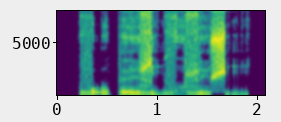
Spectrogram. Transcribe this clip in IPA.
v o̰˧˩˧ u̯ p ø˨˦ y̯ ɮ ḭ˧˩˧ v o̤˧˩ ɮ y˥˩ ʃ ḭ˨˦

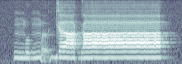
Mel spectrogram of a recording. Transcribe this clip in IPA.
ŋ͡m ʊ ŋ͡m ə̰ ɡʲ aː ɡ aː

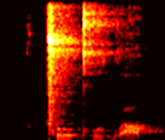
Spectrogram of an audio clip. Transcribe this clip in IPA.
ǁ u kʷʼ i ɡʷ ɑ̰

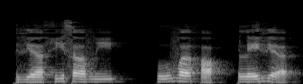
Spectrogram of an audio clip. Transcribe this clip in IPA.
vʲ ɐː h i s ʌː v i | u v ʌː h ɒ | l e vʲ ɐː

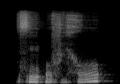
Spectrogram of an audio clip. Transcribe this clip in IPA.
s ẽ ʔ o f e̤ x o

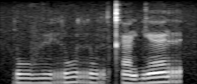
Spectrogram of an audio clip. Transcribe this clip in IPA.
ɾ u v y r u r u r kʰ æ̃ ɡʲ ɛ̃ r

